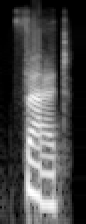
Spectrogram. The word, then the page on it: FAD: Indian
